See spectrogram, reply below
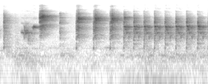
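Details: Budgerigars recorded to encourage other budgerigars to breed; a few squeaky whistled notes open into a steady run of short buzzy chirps repeated about four times per second.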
